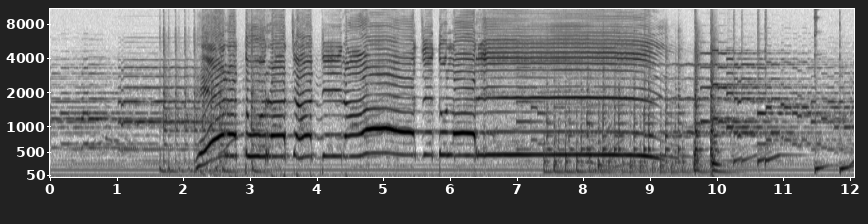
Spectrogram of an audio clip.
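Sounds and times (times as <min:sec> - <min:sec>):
devotional music accompaniment: 0:00.0 - 0:12.0
drums: 0:01.5 - 0:05.0, 0:06.6 - 0:12.0
man singing long high note: 0:02.2 - 0:09.8.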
